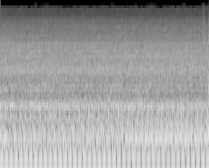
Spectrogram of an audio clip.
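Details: Lexus GS F idling after remote start, with the DCM fuse fix and the remote starter now working. Smooth, even idle with a steady low rumble, no misses or knocks; the battery is getting low.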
